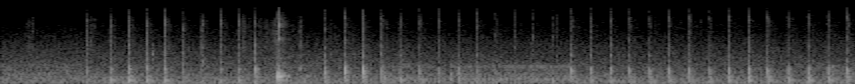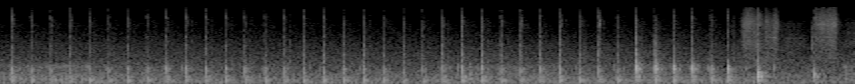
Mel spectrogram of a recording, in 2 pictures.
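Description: A foam blending tool dabs rapidly against paper with soft, quick taps.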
